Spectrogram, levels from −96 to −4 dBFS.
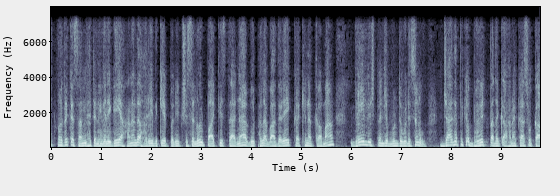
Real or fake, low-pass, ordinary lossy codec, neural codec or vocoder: fake; 7.2 kHz; none; codec, 16 kHz, 1.1 kbps, Voila-Tokenizer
